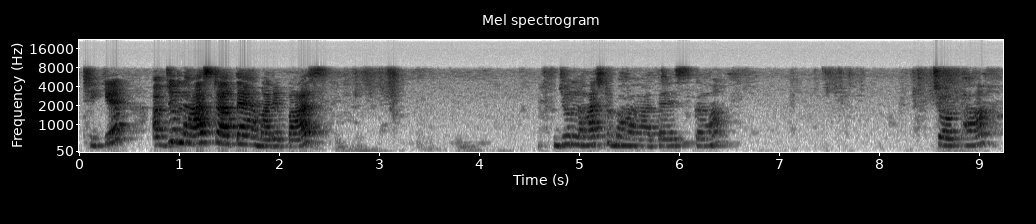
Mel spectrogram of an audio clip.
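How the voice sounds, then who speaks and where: A woman's voice: high-pitched, slow, long pauses, a bit bright, distant mic, slight background noise. A woman teacher giving a grammar lesson, explaining step by step and answering her own questions. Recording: echoey room, voice off-mic.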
